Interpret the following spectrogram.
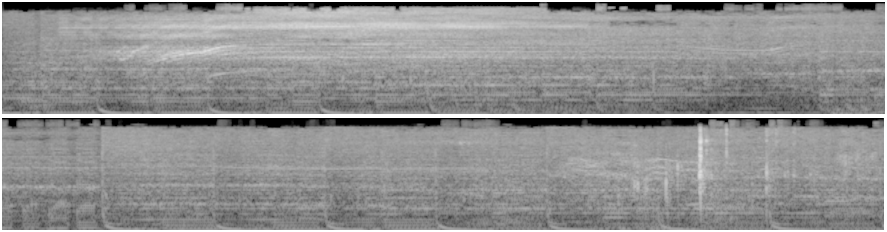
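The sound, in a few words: toy remote control helicopter flying upward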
